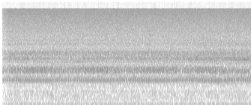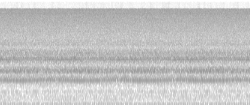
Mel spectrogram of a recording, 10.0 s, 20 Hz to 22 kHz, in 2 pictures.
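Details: Six-year-old PC power supply fan, grinding since December 2015: constant faint buzzing drone with rough low hum, strong vibration felt through the chassis; PSU fan bearing grinding, cause not pinned down.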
